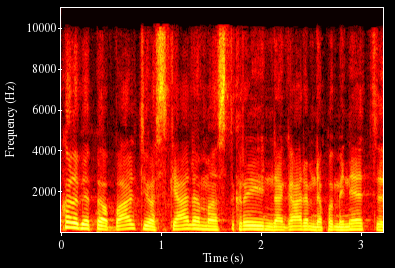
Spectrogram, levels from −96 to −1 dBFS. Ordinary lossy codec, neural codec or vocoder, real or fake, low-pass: AAC, 64 kbps; vocoder, 22.05 kHz, 80 mel bands, WaveNeXt; fake; 9.9 kHz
